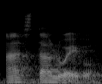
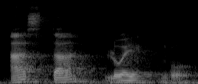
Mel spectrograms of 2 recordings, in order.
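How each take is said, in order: First: Said in the usual way. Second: Very slow Hasta luego. drawn out; teacher modelling slowly; slow demo. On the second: Shown as a demonstration.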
